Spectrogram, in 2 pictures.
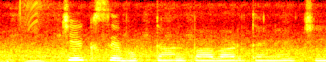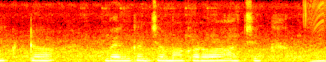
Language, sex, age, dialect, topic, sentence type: Magahi, female, 18-24, Northeastern/Surjapuri, banking, statement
